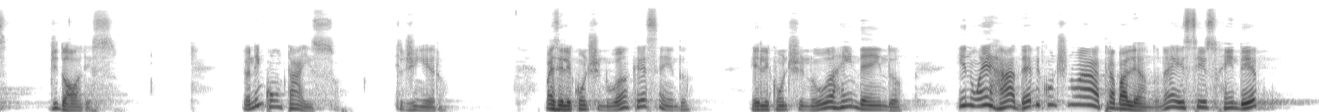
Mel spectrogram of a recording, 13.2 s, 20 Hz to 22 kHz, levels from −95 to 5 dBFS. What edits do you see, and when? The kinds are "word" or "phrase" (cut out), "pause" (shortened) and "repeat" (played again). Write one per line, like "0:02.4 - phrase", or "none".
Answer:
0:02.6 - word
0:04.0 - word
0:10.2 - word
